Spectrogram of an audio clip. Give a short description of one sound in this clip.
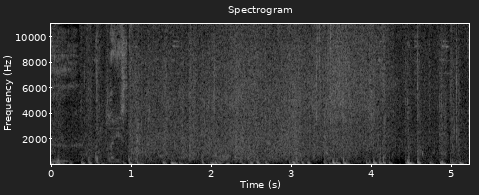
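Water rushes over rocks in a stream.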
